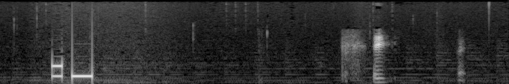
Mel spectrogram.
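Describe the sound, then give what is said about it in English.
A couple of short electronic keypad beeps sound clear as a cell phone is dialed, then a few brief muffled knocks and rustles follow in otherwise quiet surroundings. “Trying to call from his cell phone.”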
